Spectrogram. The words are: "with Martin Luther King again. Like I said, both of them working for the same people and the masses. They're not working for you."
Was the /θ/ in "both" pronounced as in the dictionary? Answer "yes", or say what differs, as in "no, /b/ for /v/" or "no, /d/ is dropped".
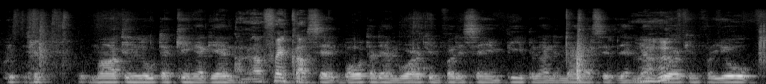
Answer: no, /t/ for /θ/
